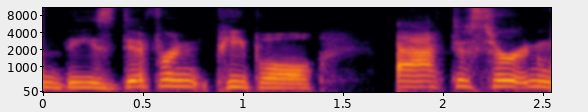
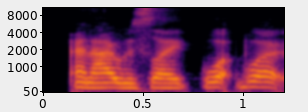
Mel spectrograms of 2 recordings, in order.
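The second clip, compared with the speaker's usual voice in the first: ordinary talk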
